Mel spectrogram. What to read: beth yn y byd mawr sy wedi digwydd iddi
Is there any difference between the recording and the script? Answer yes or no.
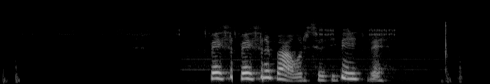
yes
